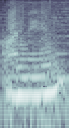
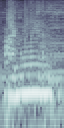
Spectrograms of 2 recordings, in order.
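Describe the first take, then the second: Both takes have the same delivery.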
